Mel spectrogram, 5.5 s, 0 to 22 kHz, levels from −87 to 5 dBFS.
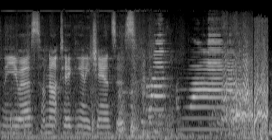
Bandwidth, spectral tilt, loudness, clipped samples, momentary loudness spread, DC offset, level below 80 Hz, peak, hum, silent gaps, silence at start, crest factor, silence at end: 17 kHz; -1.5 dB/octave; -23 LUFS; under 0.1%; 7 LU; under 0.1%; -44 dBFS; -8 dBFS; none; none; 0 s; 18 dB; 0 s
